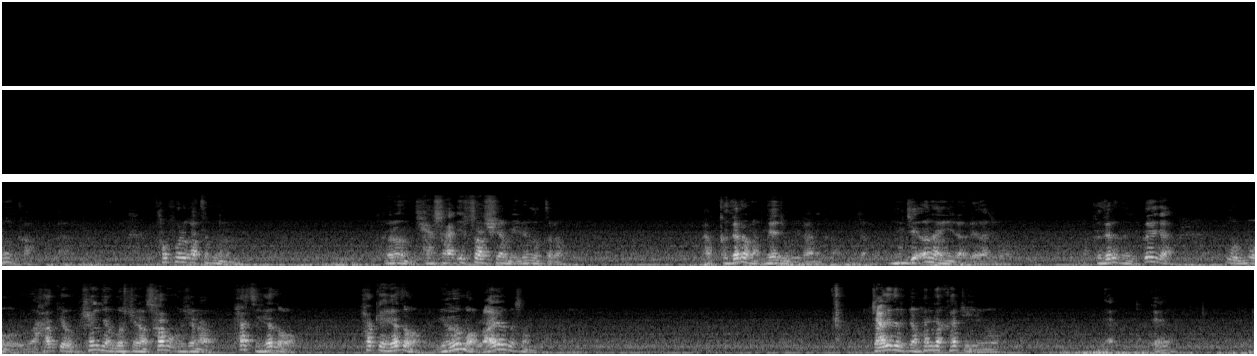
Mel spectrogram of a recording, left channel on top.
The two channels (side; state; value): left; silent; digital silence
